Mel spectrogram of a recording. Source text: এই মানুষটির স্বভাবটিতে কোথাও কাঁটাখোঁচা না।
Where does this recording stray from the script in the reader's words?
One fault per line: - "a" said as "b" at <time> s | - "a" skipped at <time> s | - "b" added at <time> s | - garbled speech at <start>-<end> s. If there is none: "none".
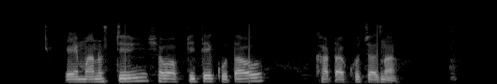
none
